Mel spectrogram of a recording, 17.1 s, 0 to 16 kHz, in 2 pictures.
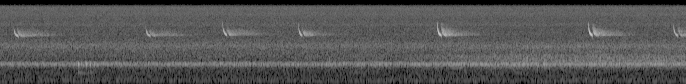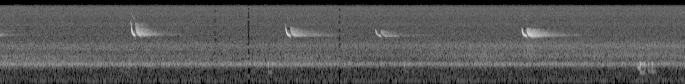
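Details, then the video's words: Kuhl's pipistrelle in search phase, echolocation time-expanded x10, 6 July 2022 at 03:59: a run of about a dozen brief falling chirps ending in flat tails, roughly one every second or so with uneven spacing, over continuous background hum. "Pipistrellus kuhlii 2022-07-06 0359 (search-phase calls)"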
